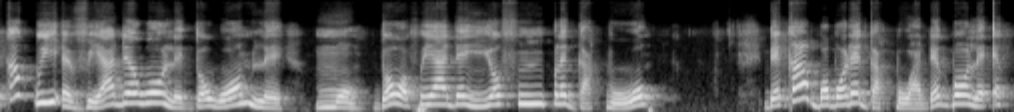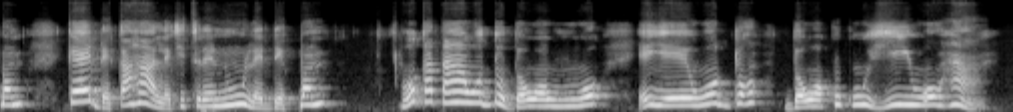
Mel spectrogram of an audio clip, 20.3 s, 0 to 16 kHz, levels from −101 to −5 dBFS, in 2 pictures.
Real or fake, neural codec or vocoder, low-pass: fake; autoencoder, 48 kHz, 128 numbers a frame, DAC-VAE, trained on Japanese speech; 14.4 kHz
